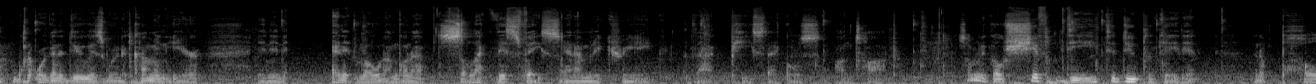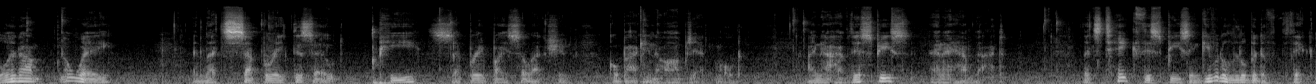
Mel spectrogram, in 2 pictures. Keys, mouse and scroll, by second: 0.3 click, 1.3 Tab, 2.8 middle click, 4.5 click, 5.6 middle click, 8.3 middle click, 10.5 shift+d, 11.1 middle click, 12.2 click, 13.8 middle click, 16.9 p, 19.6 Tab, 21.1 click, 22.1 click, 23.6 click, 24.2 middle click.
